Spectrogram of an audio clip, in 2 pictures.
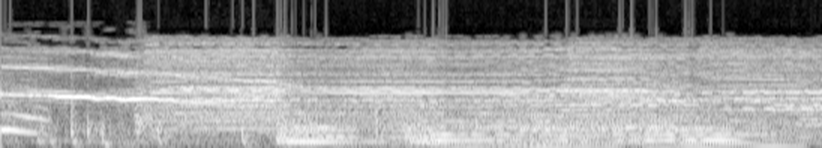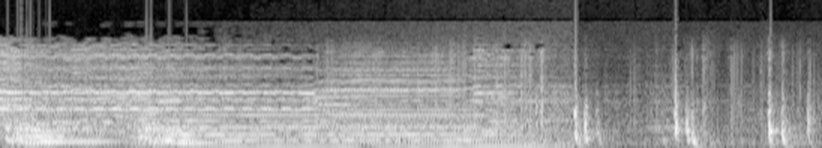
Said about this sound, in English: That was a woman screaming, Louie.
